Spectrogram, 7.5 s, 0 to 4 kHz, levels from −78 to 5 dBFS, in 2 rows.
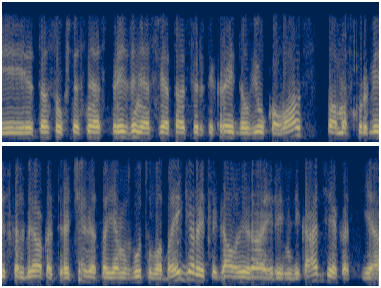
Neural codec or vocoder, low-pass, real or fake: vocoder, 22.05 kHz, 80 mel bands, WaveNeXt; 3.6 kHz; fake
